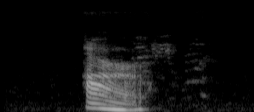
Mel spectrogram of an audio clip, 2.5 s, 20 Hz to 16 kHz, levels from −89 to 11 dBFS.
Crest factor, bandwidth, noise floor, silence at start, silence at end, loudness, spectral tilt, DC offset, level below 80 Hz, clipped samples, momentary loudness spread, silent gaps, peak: 16 dB; 4.6 kHz; -77 dBFS; 0.85 s; 1.1 s; -29 LUFS; -9 dB/octave; under 0.1%; -60 dBFS; under 0.1%; 15 LU; none; -16 dBFS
